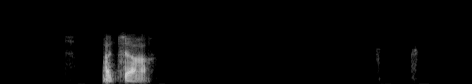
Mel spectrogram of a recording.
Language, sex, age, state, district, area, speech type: Dogri, male, 60+, Jammu and Kashmir, Reasi, rural, conversation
